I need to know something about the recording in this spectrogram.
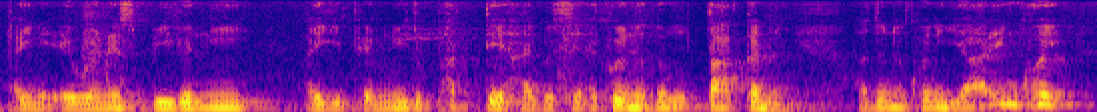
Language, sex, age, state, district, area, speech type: Manipuri, male, 18-30, Manipur, Bishnupur, rural, spontaneous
